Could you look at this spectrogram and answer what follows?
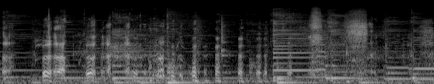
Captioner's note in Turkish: Gülme sesleri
